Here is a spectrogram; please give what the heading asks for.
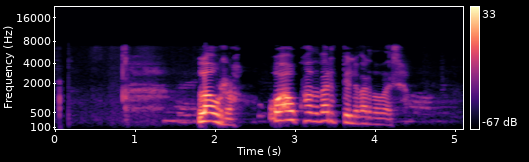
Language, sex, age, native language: Icelandic, female, 50-59, Icelandic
